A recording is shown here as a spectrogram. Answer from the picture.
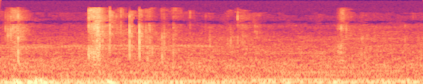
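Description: Faint low rumble with a couple of soft clicks near the start.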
